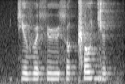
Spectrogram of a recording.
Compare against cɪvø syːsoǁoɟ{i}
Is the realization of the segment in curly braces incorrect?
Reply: yes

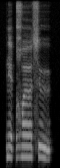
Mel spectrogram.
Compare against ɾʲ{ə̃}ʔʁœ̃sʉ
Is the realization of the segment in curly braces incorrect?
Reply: yes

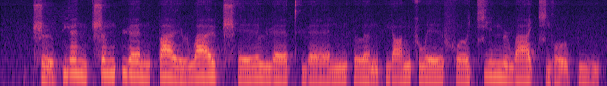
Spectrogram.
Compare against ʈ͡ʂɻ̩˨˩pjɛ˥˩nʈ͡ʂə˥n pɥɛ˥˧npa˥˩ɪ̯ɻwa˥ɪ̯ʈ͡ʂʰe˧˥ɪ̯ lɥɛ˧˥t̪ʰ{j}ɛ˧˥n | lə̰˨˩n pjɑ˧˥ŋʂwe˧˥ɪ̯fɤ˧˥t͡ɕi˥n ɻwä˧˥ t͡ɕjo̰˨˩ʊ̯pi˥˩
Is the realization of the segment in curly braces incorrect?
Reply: yes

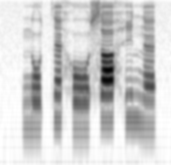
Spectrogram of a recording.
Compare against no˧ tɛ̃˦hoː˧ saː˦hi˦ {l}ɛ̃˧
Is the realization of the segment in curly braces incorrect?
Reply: yes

